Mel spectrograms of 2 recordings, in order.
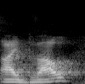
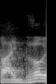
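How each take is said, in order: First: The second syllable rhymes with 'cow'. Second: The second syllable rhymes with 'go'. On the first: The speaker calls it right. "it is आई ब्राउ" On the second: The speaker calls it wrong. "It's not आई ब्रो"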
